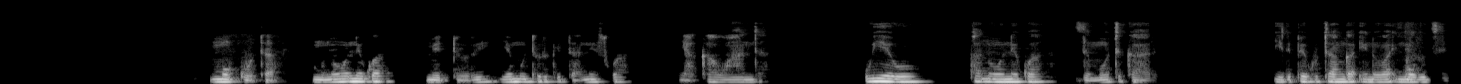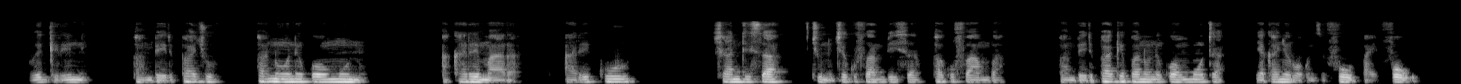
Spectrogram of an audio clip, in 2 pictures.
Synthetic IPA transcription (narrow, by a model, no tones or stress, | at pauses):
muɡʱutʰa | muno̞ːne̞kwa | midʱurije̞muturukid͡zaniswa | jakawaːnda | uje̞wo̞ | pano̞ːne̞kwa | d͡zemoto̥kari | iɾipe̞k̬utaŋɡaʔino̞ʋaine̞rud͡zi | rwe̞ɡʱirini | pambe̞ripat͡ʃo̞ | pano̞ːne̞kwawo̞mun̤u | akaɾe̞maːɾaː | ɾiku | ʃandisa | t͡ʃin̤ut͡ʃe̞kufambisapakufaːmba | pambe̞ɾipak̬e̞pano̞ːne̞kwawomo̞ta | jakaɲo̞rwakunzifobaifo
